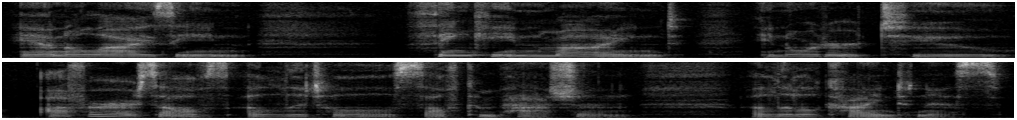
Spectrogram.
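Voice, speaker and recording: A woman leading a guided meditation in a soft voice that turns breathy at phrase ends, gentle and unhurried with long pauses. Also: lowish voice. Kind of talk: guided meditation, slow and soothing narration. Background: soft background music.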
